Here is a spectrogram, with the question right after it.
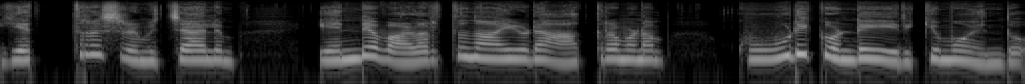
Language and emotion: Malayalam, fearful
